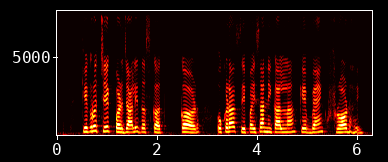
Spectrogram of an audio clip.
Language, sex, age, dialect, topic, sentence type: Magahi, female, 56-60, Western, banking, statement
